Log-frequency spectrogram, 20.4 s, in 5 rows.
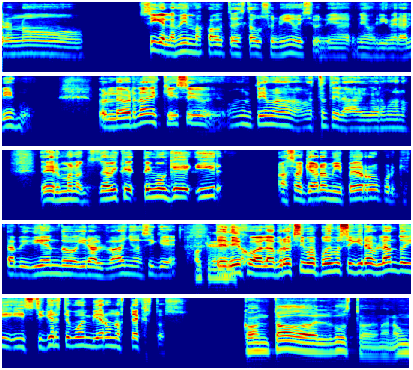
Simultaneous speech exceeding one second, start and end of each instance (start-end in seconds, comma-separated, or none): none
